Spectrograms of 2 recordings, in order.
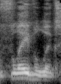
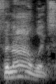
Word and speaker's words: phenolics: say that right um flavalix you know it's phenolics and that just means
